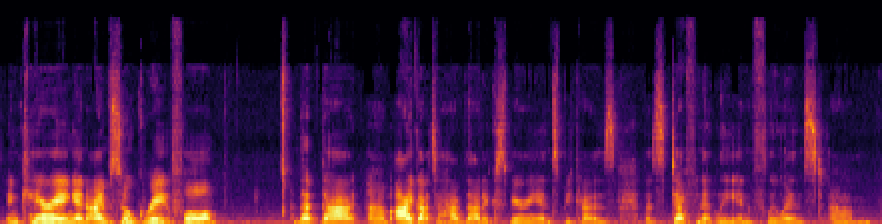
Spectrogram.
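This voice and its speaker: A woman's voice: lowish voice, expressive, a little slow, creaky, a bit bright, slight background noise. A woman from the United States, co-hosting a podcast and speaking in a thoughtful, reflective way with many fillers. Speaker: podcast co-host, therapist. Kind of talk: casual podcast conversation.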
